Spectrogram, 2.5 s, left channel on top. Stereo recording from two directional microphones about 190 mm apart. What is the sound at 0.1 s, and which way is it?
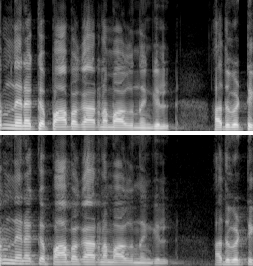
Speech, 40° left (ahead or behind).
